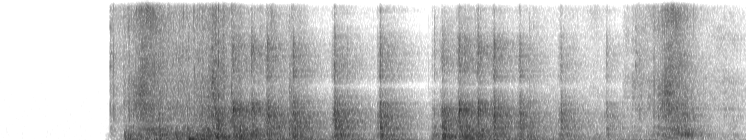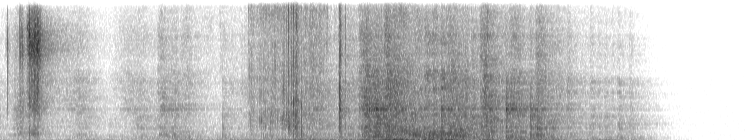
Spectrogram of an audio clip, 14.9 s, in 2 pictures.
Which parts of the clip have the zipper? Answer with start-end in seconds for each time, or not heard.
1.1-3.1, 6.3-7.0, 11.2-12.2.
